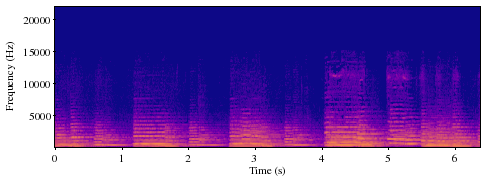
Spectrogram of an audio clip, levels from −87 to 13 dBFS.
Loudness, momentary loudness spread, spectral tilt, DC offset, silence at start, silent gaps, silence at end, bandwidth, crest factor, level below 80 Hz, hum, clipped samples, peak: -24 LUFS; 12 LU; -5 dB/octave; under 0.1%; 0 s; none; 0 s; 12.5 kHz; 16 dB; -66 dBFS; none; under 0.1%; -8 dBFS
